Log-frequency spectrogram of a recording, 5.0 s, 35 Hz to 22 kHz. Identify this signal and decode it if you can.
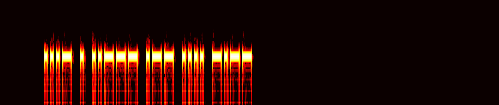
Morse code, heard as a keyed tone, about 40 wpm, 700 Hz. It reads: VE2WHY
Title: DXCC-100 Call Signs - 6 Characters - Repeated 3x - 40wpm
